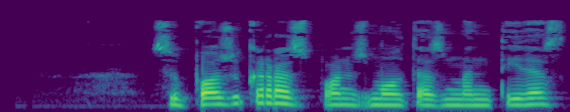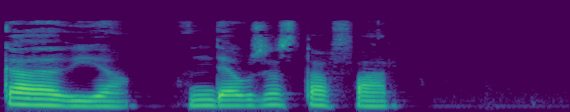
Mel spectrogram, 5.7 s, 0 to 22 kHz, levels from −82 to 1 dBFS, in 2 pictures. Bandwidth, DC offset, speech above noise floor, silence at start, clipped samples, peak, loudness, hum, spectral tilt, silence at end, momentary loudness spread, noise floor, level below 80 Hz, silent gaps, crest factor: 11.5 kHz; under 0.1%; 49 dB; 0.75 s; under 0.1%; 0 dBFS; -22 LUFS; none; -5.5 dB/octave; 0.9 s; 11 LU; -71 dBFS; -70 dBFS; none; 22 dB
